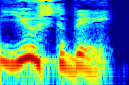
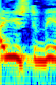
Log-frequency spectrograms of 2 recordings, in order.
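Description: First: "used" leaned on to correct the listener; stress on USED. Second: Said in the usual way. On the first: A narrator's reading. Katz correcting London about being a scout, stressing "used". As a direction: punch "used" in "used to be". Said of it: "I said used to be".

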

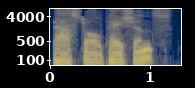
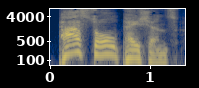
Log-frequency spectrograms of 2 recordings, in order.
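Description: First: Low, slow and sardonic. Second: Gruff approval. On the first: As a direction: drawl it with dry scorn. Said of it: "in a low, sardonic voice". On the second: Cyril repeats the phrase approvingly. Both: Acted.

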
